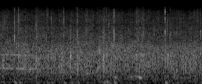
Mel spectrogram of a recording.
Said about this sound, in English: They haven't clapped that loud for me this whole time. And you just come up and that's incredible.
